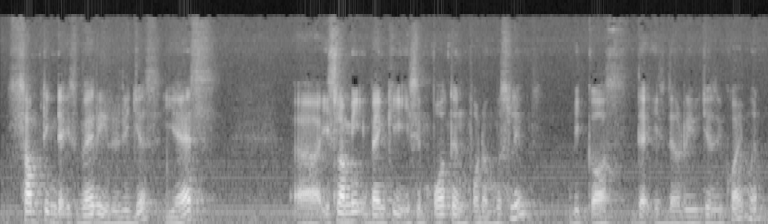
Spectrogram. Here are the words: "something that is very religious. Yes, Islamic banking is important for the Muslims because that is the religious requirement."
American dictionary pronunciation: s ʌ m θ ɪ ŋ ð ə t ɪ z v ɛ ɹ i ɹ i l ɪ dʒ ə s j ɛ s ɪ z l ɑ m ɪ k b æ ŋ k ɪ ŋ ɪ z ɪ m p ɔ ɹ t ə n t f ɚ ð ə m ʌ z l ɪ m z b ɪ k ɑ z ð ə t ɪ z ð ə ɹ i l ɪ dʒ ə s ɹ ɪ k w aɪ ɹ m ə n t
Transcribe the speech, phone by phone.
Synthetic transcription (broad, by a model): s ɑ m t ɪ ŋ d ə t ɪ s v ɛ ɹ i ɹ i l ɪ dʒ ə s j ɛ s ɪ s l ɑ m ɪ k b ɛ ŋ k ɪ ŋ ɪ s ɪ m p ɔ t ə n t f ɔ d ə m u s l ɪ m s b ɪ k ɑ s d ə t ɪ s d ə ɹ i l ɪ dʒ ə s ɹ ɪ k w aɪ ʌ m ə n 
